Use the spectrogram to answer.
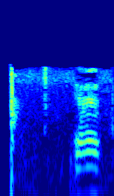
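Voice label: Police Patrol Dispatch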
